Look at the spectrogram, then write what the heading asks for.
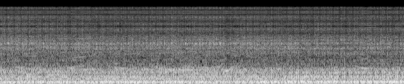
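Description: Drag racing car engine idling loudly at the start line, a steady deep rumble that holds without revving up.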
